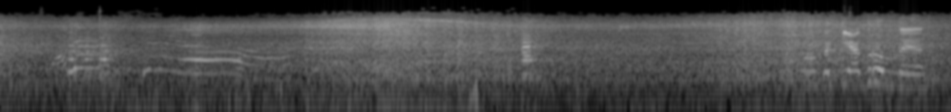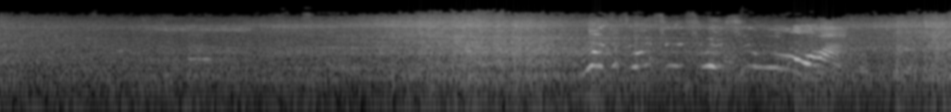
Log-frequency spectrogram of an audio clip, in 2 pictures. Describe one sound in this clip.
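Men and women in a roadside crowd call out and cheer nearby.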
